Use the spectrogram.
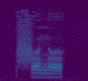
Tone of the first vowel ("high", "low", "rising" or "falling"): low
